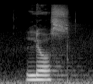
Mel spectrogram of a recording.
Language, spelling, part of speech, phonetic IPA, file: Belarusian, лёс, noun, [lʲos], Be-лёс.ogg
- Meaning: fate, destiny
